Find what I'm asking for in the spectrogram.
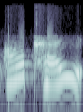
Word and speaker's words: Ape: It's called Arpe Yakitori Bar, and that's how you pronounce it, spelled A-P-E.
